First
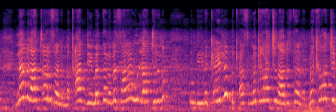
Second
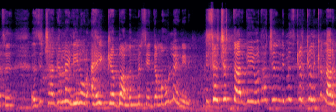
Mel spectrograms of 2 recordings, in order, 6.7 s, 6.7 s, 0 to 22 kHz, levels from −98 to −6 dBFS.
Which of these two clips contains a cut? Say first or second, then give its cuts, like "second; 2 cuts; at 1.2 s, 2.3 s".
second; 1 cut; at 4.1 s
